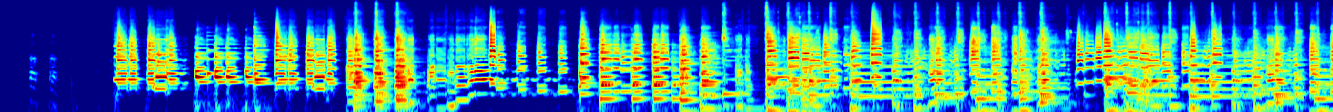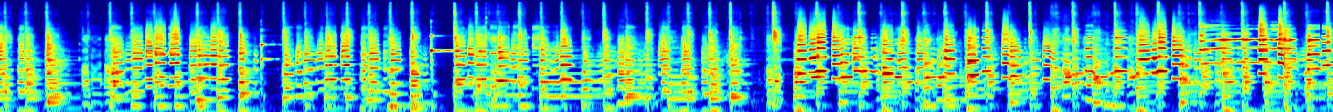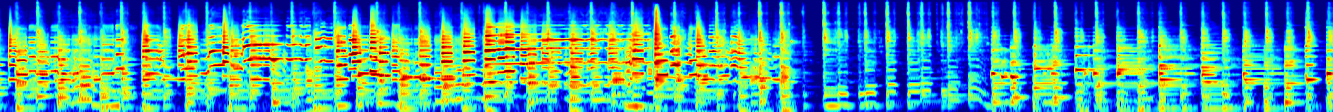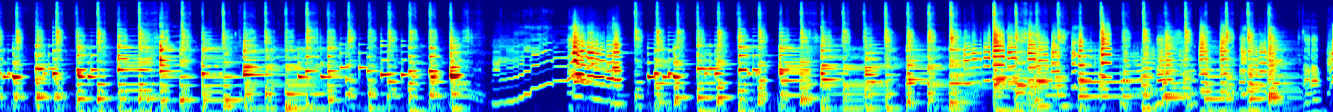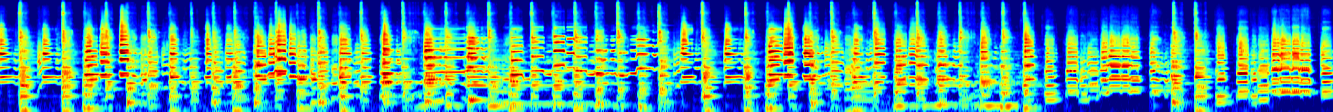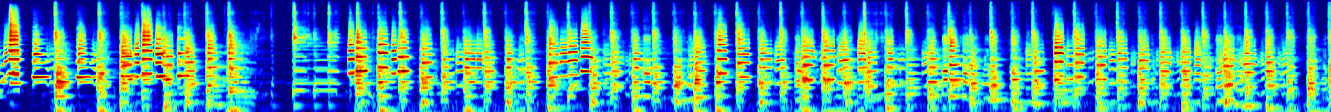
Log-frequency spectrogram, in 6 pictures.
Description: saxophone basse, trombone, chant
trompette
clarinette, saxophone ténor
piano
guitare, banjo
